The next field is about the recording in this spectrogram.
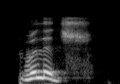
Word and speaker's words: village: D-I-A-R-Y. Diary. V-I-L-L-A-G-E. Village. It is not village. A-G-E should be pronounced as idge. Village. The last word, F-O-O-D.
